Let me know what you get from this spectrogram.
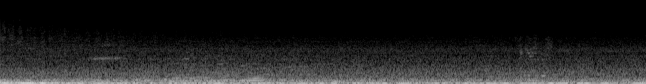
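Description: Steady low rumble of idling car engines, heard from inside a car.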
